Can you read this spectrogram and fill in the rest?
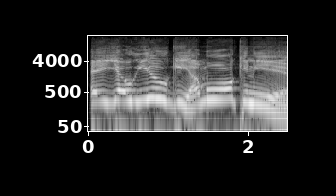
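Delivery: put-on high, slow Brooklyn accent; Joey's New York twang, pitched high. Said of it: "He has a Brooklyn accent".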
